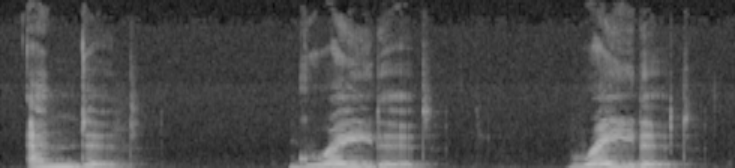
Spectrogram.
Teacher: The ed sounds like id, and it's very short and unstressed.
